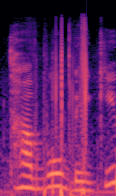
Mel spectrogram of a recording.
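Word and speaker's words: Thabo Mbeki: থাবুবে বেকি ঠিক আছে এখানে এম টা কিন্তু সাইলেন্ট থাকবে দেন থাবু বেকি ওয়াজ সর্ন ফার্স্ট ডেপুটি প্রেসিডেন্ট সো হু ওয়াজ সর্ন ফার্স্ট ডেপুটি প্রেসিডেন্ট থাবু বেকি ওয়াজ সর্ন ফার্স্ট ডেপুটি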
